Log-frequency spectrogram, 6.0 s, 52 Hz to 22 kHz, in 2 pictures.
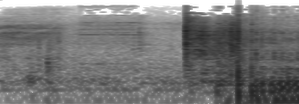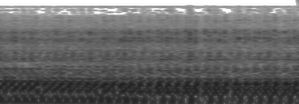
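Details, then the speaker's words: Harley Road King, after an air-ride fix: quiet lead-in, short crank, then catches into a deep loping idle of about 200 beats a minute. A healthy cold start. "i'm going to uh go ahead and give y'all a cold start that way you guys can enjoy that"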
